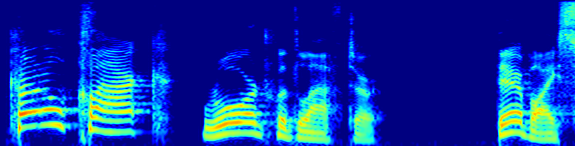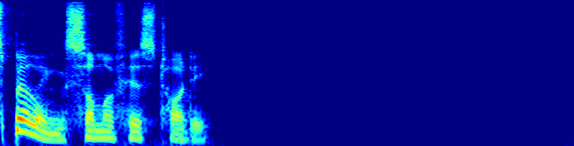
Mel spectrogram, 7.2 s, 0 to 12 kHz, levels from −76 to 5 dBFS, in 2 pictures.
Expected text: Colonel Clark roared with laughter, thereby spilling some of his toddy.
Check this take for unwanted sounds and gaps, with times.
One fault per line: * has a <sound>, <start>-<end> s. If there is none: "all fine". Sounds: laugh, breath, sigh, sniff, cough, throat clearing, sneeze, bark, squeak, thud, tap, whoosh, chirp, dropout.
all fine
